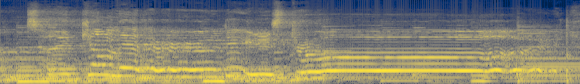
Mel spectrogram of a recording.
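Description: A woman sings a melody live into a microphone, accompanied by an electric guitar. After a few shorter notes she holds one long note through the second half, with a slight waver near its end.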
